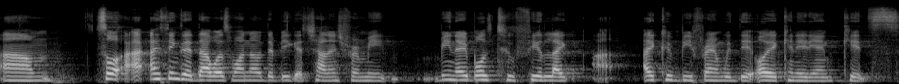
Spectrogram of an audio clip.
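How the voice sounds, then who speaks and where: This speaker has a Spanish accent and fairly even intonation. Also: woman, medium pitch for a woman, moderate pace. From Colombia. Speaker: student panelist. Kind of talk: panel discussion.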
